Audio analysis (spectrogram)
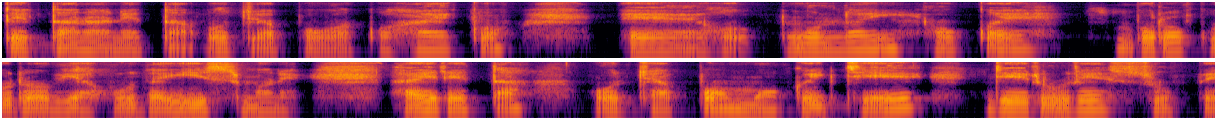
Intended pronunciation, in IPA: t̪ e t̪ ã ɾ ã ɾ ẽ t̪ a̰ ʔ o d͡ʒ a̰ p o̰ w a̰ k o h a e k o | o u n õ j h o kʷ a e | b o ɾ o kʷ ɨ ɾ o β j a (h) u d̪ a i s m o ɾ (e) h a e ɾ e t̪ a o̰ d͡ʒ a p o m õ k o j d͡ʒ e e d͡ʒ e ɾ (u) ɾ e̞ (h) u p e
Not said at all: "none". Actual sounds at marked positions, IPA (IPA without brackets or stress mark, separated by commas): h, e, u, s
